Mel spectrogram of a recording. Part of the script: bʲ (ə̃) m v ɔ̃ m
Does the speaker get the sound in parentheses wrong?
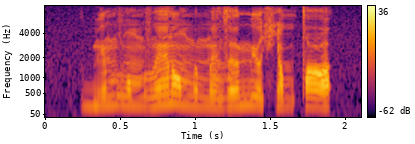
yes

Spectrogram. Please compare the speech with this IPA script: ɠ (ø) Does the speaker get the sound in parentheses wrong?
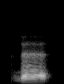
no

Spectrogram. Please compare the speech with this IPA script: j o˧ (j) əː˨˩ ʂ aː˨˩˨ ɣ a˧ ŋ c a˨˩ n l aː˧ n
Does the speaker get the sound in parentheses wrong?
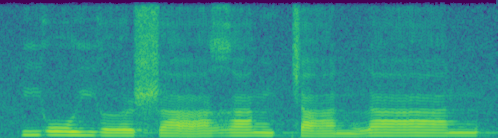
no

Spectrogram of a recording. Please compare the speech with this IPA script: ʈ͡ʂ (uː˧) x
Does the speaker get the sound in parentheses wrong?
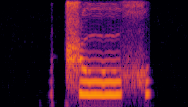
no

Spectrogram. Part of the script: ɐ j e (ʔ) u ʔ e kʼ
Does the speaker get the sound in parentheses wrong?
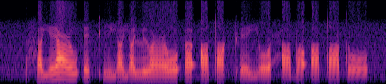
yes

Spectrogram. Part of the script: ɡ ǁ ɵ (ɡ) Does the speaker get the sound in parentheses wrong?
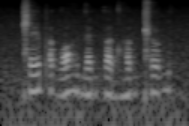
no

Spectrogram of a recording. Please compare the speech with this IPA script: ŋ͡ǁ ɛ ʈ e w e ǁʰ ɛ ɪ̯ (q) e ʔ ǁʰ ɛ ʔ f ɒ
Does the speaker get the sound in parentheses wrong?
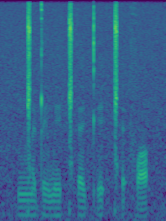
yes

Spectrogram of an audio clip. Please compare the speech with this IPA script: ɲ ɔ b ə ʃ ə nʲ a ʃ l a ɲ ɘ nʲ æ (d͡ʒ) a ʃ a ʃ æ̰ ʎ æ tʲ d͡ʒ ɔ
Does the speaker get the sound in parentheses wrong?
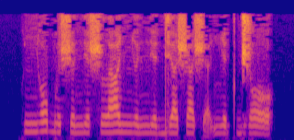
yes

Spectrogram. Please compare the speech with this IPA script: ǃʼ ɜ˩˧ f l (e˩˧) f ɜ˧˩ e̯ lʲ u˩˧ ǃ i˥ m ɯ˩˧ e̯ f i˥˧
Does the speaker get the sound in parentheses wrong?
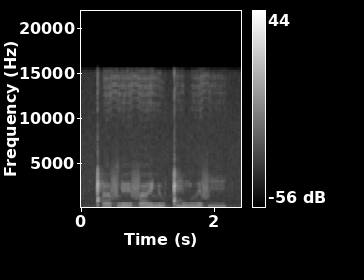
no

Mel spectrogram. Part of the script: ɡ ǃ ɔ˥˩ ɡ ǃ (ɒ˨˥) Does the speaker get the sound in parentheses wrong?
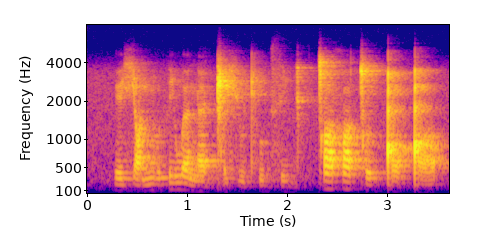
no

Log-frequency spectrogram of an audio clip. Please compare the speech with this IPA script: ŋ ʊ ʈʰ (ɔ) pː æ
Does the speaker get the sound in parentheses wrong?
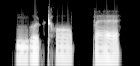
no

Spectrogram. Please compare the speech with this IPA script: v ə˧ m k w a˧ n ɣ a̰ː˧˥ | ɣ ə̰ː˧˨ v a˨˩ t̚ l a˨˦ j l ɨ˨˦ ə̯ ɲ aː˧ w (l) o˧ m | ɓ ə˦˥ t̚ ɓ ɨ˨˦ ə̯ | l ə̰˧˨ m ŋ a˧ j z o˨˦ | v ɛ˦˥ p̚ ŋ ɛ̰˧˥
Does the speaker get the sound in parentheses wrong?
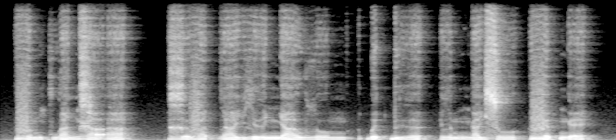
no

